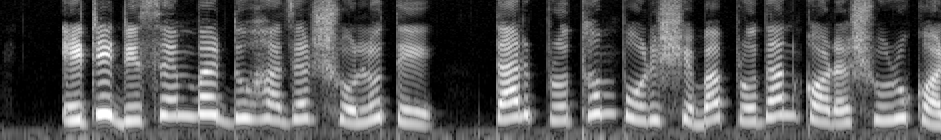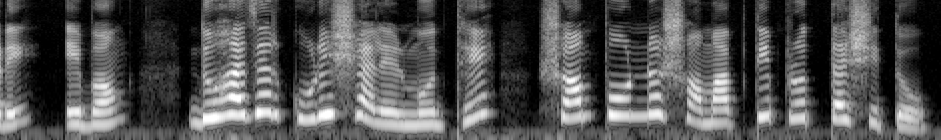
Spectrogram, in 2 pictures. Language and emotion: Bengali, neutral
